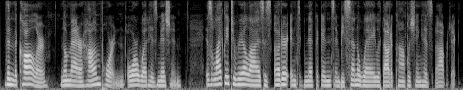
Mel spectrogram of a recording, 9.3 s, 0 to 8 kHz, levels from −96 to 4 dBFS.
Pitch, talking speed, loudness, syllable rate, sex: 160 Hz, 170 wpm, -20 LUFS, 5.7 syllables/s, female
